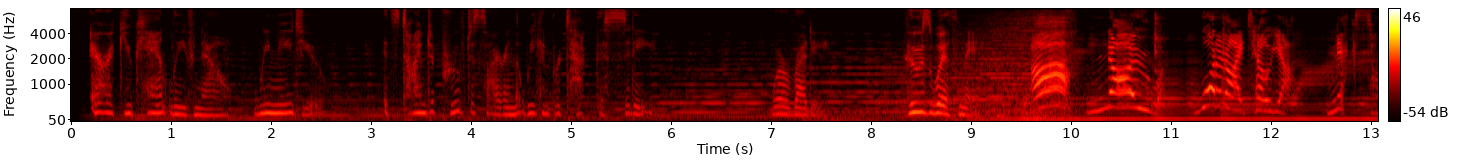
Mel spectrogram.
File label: ANIMATION VO; DEMO REEL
